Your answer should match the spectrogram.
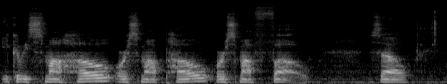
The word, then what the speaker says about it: Smapho: the Smaho football because the build driver actually pronounces it that way. So it's actually Smaho, or it could be Smapho or Smapo, whatever you want to say.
